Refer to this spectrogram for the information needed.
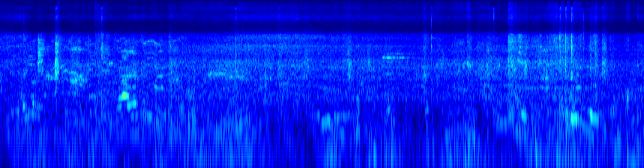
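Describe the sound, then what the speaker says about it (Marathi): Pigeons coo softly at a rural roost, with low murmuring calls running under ongoing human talk and light background noise. "परत आता अर्ध्या तासाने कबूतर आलेत बघा"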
